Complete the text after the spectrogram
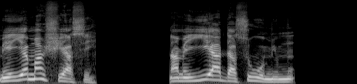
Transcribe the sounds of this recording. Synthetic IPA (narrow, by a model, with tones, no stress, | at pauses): mɪ̃˨jɛ˦mã˦ɕᶣɪ˨a˨sɪ̰˨ | nã˨mɪ̃˨ji˦a˦˨da˨sʊ˦wɔ˨mĩ˨mũ˦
